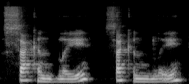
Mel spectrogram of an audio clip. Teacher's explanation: the D is not actually silent in that word but I don't make a clear aspirated D I don't say second ly if there's no break between the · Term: stopped D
